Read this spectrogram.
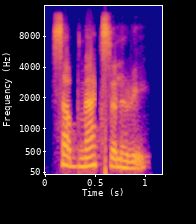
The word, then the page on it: Submaxillary: Indian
